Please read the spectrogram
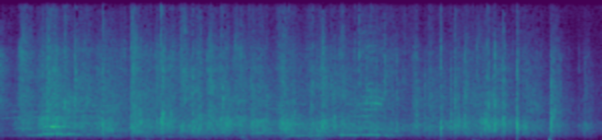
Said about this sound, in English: So please put your hands together and join me in welcoming Caleb Knowlton.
